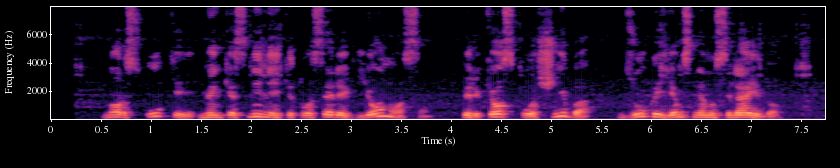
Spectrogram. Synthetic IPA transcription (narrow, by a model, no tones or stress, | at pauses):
noːɾsuːkʲɛɪmʲɛŋʲkʲɛsʲnʲɪnʲɛɪkʲɪt̪uɔsʲɛɾʲɛɡʲɪjɔnuɔsʲɛ | pʲɪɾʲkʲoːspuɔʃʲiːbɑː | d̪zuːkɐɪjɪmsnʲɛnʊsʲɪlʲɛˑɪd̪oː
